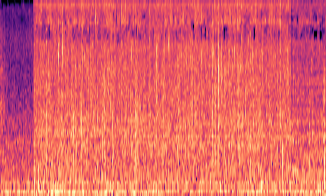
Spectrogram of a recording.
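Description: Potatoes frying in a drizzle of oil on a Blackstone griddle make a steady, dense sizzle that holds at an even level throughout, close and unbroken, with no talking.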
